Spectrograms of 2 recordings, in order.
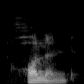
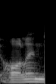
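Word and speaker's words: Haaland: million Euros for um Holland not not Harland Holland but I hope I'm pronouncing it right but um yeah so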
